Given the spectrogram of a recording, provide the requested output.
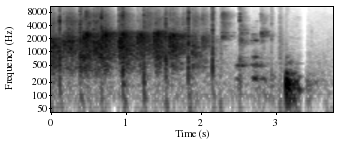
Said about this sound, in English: Will all people doing service for OA at any level please stand and applaud service? Woo-hoo!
